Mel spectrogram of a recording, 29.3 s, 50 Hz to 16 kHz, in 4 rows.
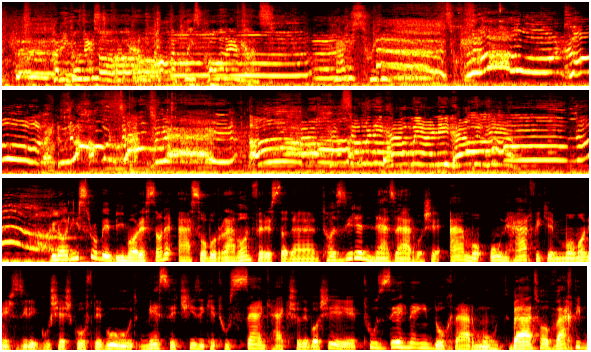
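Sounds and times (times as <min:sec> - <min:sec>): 
woman screaming hysterically in high-pitched bursts: 0:00.0 - 0:15.3
steady low rumble of noise: 0:00.0 - 0:16.2
speech: 0:00.2 - 0:03.4, 0:15.3 - 0:29.3.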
